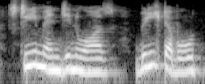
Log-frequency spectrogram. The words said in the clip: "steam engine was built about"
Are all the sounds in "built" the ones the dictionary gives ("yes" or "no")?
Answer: yes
